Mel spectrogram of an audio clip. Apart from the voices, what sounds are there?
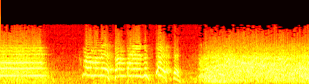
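factory lunch whistle blowing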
